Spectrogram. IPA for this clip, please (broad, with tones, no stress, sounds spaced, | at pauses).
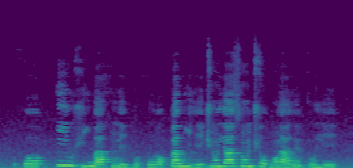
f ɔ˧ | k ĩ˦ ɾ u˦˨ ʃ i˨˦ w a˧ h ũ˧ ɾ e˨ b o˨ h o˧ ɾ ɔ˦ k͡p a˦ w i˦˨ l e˨˦ d͡ʒ ɔ̃˦ j a˦ s ɔ̃˦ d͡ʒ ɔ˦˨ b ɔ̃˧ ɾ a˧ l ɛ̃˨ k o˨˦ j e˧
